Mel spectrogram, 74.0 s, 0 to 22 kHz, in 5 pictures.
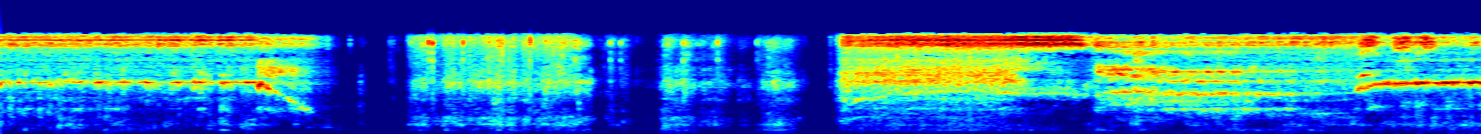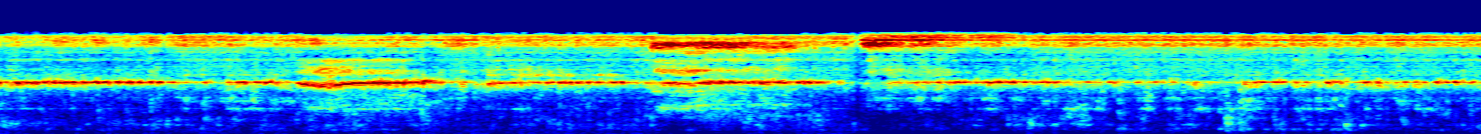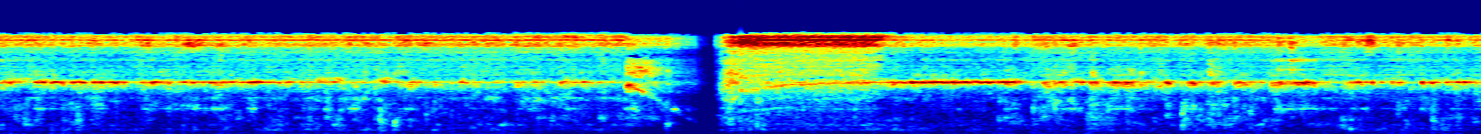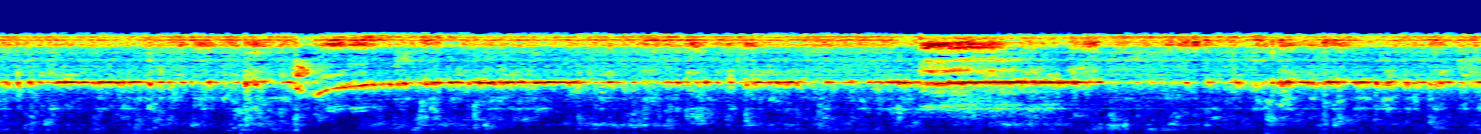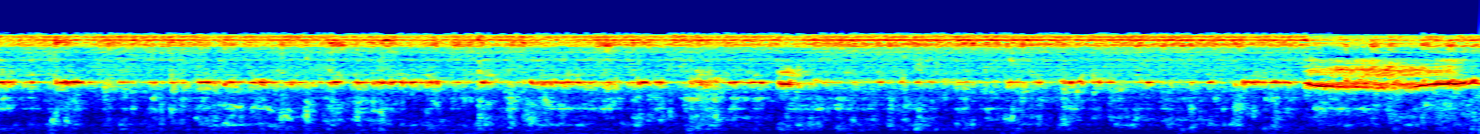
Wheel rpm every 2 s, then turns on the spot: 230, 80, 20, 20, 100, 160, 170, 220, 230, 230, 230, 230, 230, 230, 230, 230, 230, 230, 100, 230, 230, 230, 230, 200, 230, 230, 230, 230, 230, 230, 230, 230, 230, 230, 230, 230, 220.
4-8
